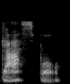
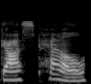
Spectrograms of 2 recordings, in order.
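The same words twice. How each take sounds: First: The second syllable has a weak, smushed vowel. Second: The second syllable has a full, clear vowel. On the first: The speaker calls it right. "that E kind of gets smushed, kind of loses its full sound" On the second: The speaker calls it wrong. "So it's not gospel"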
